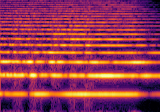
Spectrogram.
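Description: A single long, loud horn blast on one steady high note, fading out near the end.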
